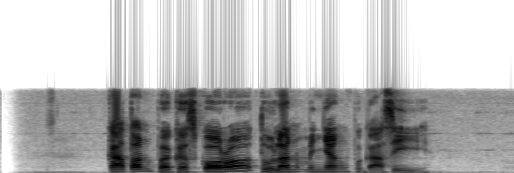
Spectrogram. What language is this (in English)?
Javanese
